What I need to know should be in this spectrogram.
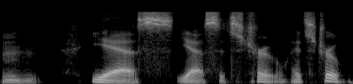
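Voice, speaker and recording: A man hosting a casual interview as an English teacher, speaking in a halting, deliberate way and checking in as he goes. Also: low voice, steady tone, creaky, dry recording, clean studio sound.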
